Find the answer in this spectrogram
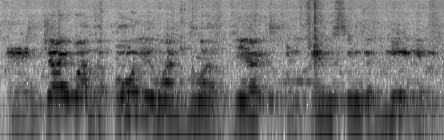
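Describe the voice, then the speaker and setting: A man introduces the guests at a community event, speaking plainly and hesitantly in a fairly high voice. The sound is echoey and distant, as if recorded from across a hall. Clear background noise fills the room. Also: steady tone, quick pace. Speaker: event organizer.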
